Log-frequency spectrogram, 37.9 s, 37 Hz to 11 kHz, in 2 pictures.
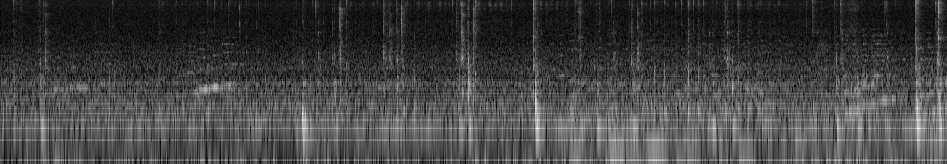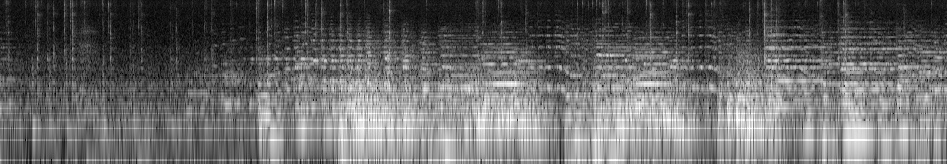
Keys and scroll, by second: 0.8 s, 6.7-9.9 typing, 12.7 1, 16.8 s, 19.3-23.1 typing, 24.8-26.7 typing, 29.4 1, 31.9-36.9 typing.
